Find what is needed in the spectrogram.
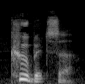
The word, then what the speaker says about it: Kubica: Kubica has one of those little V symbols above the C, little accent that'll be, so it should sound like a TS, not a K. Kubica, then.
